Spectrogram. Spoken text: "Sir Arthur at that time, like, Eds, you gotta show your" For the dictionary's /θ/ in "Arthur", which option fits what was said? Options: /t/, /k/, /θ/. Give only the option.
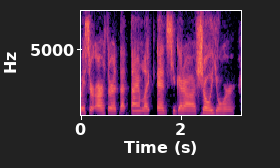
/θ/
